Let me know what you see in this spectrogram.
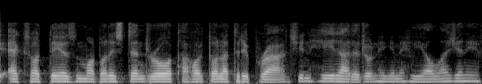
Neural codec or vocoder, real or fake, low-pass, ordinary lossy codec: codec, 16 kHz, 0.5 kbps, X-Codec, WavLM features, trained on Multilingual LibriSpeech; fake; 7.2 kHz; none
